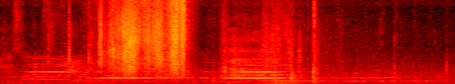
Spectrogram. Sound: velcro rips open

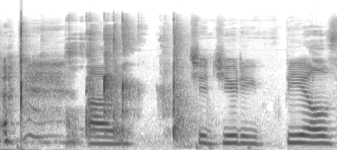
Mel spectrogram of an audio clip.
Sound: applause

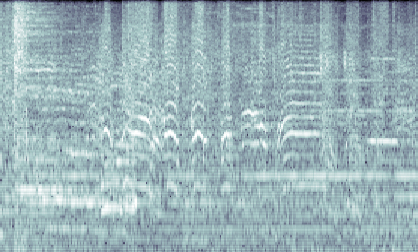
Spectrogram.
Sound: protesters yell angrily

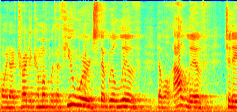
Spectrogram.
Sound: none

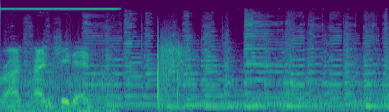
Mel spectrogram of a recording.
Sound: gunshot

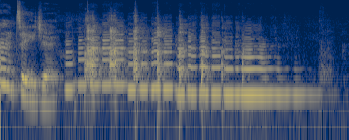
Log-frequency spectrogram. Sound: George laughs aloud

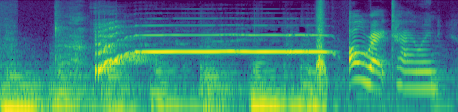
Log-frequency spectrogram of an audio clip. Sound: scream

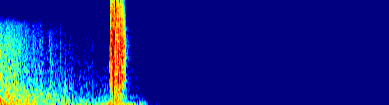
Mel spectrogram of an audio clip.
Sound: camera snapping

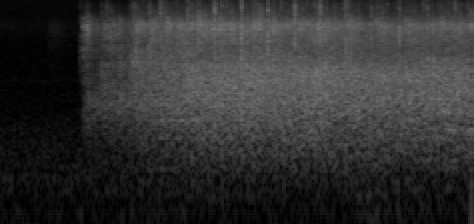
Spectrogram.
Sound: audience claps

